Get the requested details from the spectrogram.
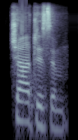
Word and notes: Chartism: Indian

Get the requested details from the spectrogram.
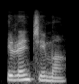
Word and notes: aerenchyma: Indian

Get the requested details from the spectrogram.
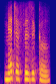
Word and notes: Metaphysical: Indian

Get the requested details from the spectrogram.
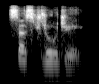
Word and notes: sastrugi: Indian

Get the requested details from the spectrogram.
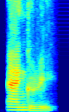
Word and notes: angary: Indian

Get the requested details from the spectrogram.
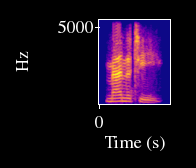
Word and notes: manatee: Indian

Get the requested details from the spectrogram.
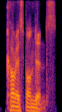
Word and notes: correspondence: British English

